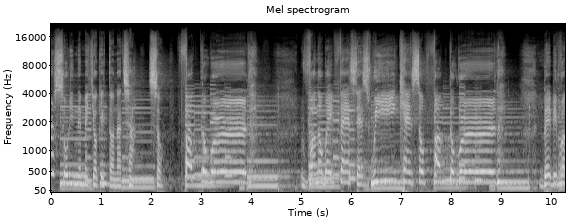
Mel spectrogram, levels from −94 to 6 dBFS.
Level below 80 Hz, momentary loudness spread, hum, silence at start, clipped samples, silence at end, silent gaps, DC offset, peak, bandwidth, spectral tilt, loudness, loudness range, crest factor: -40 dBFS; 8 LU; none; 0 s; under 0.1%; 0 s; none; under 0.1%; 0 dBFS; 18 kHz; -3.5 dB/octave; -14 LUFS; 2 LU; 14 dB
